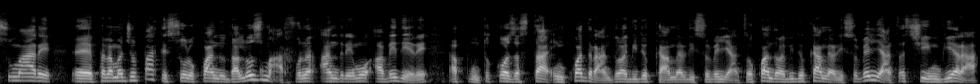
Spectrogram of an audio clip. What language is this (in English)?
Italian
